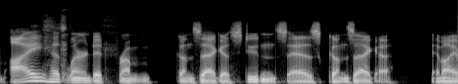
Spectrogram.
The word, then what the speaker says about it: Gonzaga: ironically you guys mispronounced gonzaga the university the connects correct pronunciation of the first a is a long a i live in spokane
